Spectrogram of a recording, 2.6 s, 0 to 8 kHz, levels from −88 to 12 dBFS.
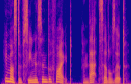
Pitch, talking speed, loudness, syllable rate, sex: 195 Hz, 275 wpm, -18 LUFS, 5.7 syllables/s, female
